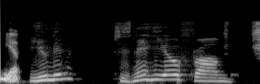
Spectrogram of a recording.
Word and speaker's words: Ewenin: Today I'm joined by Yep, Ewenin. Yep. Ewenin.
